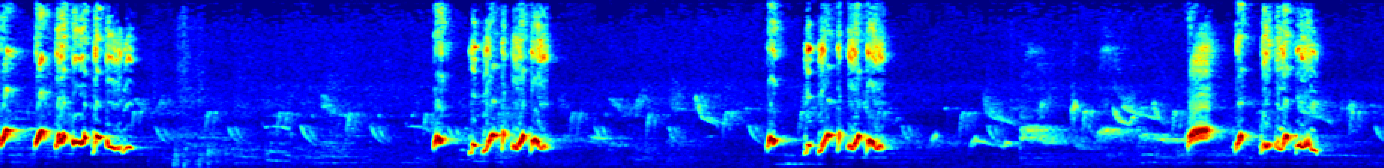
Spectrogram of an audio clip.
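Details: Red-whiskered bulbul cage bird singing double-style song: four lively warbled phrases of quick slurred whistles, repeated roughly every two and a half seconds, with faint high chirps from other birds between them.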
